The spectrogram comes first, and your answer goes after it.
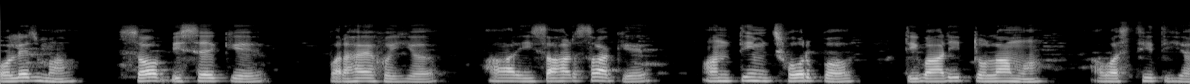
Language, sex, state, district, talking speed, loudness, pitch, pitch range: Maithili, male, Bihar, Saharsa, 100 wpm, -18 LUFS, 150 Hz, 140-165 Hz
